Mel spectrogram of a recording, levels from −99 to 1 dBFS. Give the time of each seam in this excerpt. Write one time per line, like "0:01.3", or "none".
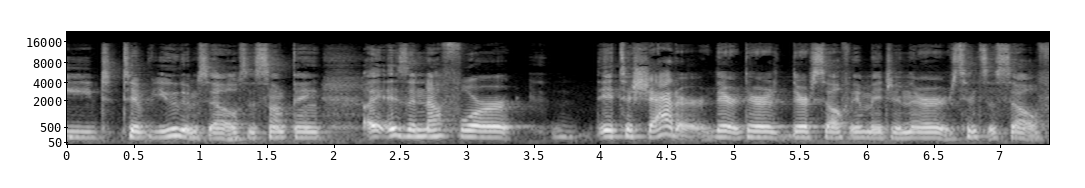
0:02.2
